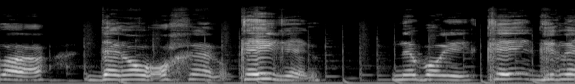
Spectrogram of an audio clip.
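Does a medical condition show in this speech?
Yes: cerebral palsy.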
